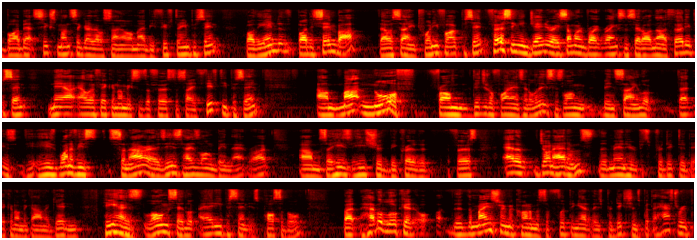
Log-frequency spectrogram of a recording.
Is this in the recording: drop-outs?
no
